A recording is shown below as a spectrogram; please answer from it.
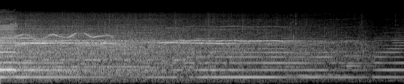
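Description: Music: a sustained held chord with a wavering high tone over it at first, fading out gradually over about four seconds.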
